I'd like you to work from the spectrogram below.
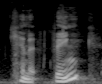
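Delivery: ordinary delivery, nothing marked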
